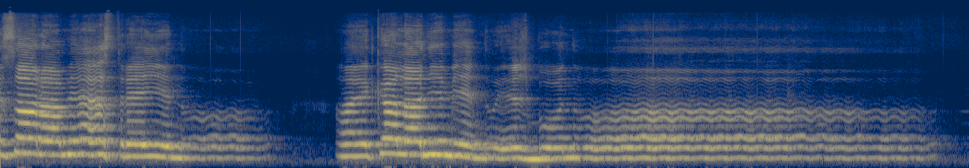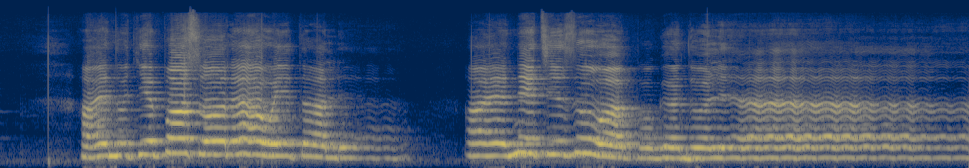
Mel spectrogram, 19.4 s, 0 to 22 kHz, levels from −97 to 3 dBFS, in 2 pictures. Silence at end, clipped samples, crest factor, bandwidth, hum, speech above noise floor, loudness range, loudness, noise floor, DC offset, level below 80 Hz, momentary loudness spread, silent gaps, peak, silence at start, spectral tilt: 0 s; under 0.1%; 16 dB; 16.5 kHz; none; 48 dB; 9 LU; -22 LUFS; -69 dBFS; under 0.1%; -72 dBFS; 18 LU; none; -6 dBFS; 0 s; -4 dB/octave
